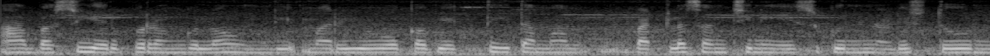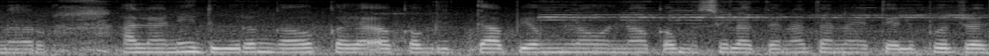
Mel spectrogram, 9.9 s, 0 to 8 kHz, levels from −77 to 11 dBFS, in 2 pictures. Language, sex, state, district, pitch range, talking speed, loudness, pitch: Telugu, female, Andhra Pradesh, Chittoor, 205-215 Hz, 135 wpm, -16 LUFS, 210 Hz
